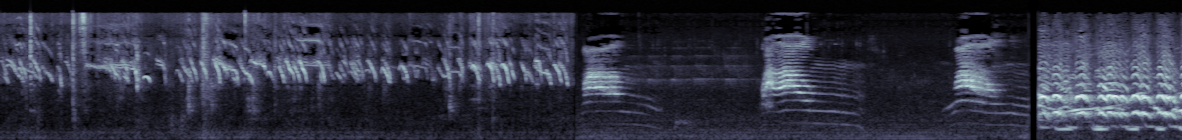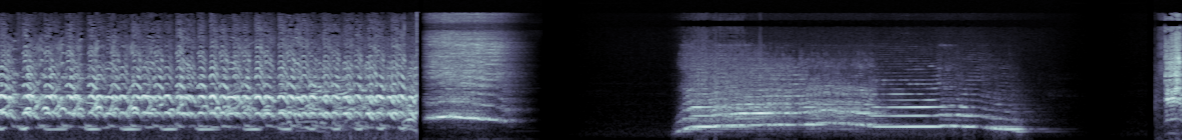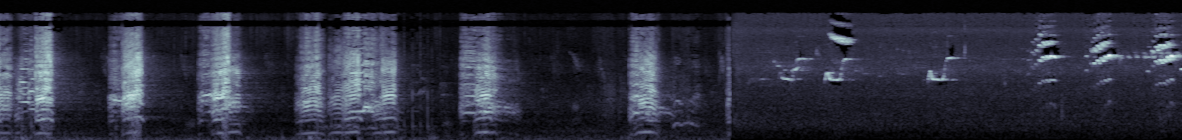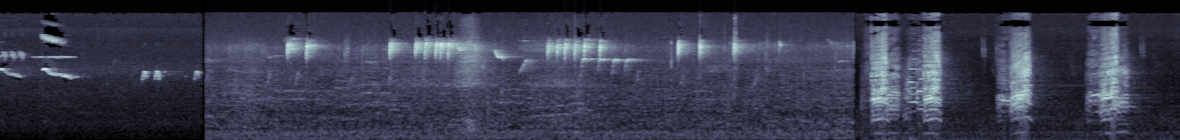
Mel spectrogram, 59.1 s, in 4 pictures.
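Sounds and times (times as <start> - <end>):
high bird chirping: 0.0 - 7.2, 42.4 - 45.4, 46.1 - 55.0
loud honking calls: 13.0 - 20.0.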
